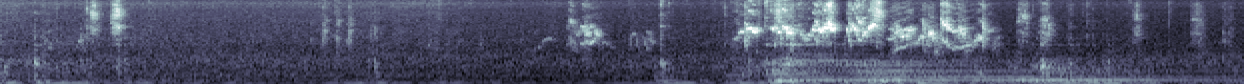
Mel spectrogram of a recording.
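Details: Budgies in an aviary with nesting boxes, playing and comfortable; sparse chirps at first, then a louder burst of bright chattering warbles, with a low steady hum and a wing flutter.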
